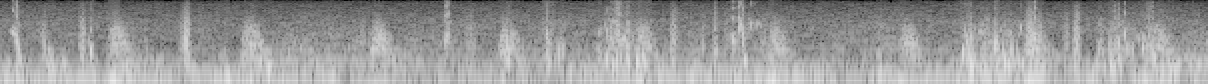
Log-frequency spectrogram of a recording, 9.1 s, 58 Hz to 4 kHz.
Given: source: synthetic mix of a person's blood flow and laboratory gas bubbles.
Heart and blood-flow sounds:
Doppler ultrasound of blood flow; subclavian vein
0.05-0.20 s: bubbles
0.65-0.73 s: bubbles
3.30-3.43 s: bubbles
3.76-3.85 s: bubbles
4.06-4.25 s: bubbles
4.46-4.89 s: bubbles
5.34-5.41 s: bubbles
5.46-5.72 s: bubbles
7.17-7.85 s: bubbles
8.21-8.75 s: bubbles
From the record:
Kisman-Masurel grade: 233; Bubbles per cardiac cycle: several, 3 to 8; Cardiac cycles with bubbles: 50 to 99%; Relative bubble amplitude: loud (0.450 to 0.775); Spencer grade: 3 (all of the cardiac periods contain showers or single bubble signals, but not dominating or overriding the cardiac motion signals); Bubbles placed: anywhere in the cardiac cycle

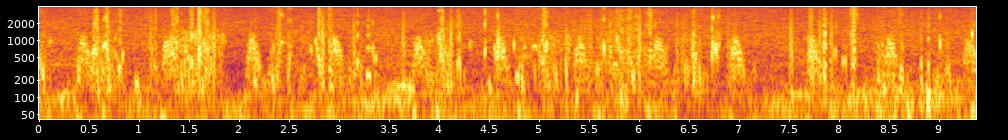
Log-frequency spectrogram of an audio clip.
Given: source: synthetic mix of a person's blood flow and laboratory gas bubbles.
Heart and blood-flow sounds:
Doppler ultrasound of blood flow; subclavian vein
0.00-0.15 s: bubbles
0.35-0.44 s: bubbles
0.49-0.88 s: bubbles
0.93-1.03 s: bubbles
1.08-1.20 s: bubbles
1.29-1.87 s: bubbles
2.11-2.21 s: bubbles
2.27-3.04 s: bubbles
3.08-3.41 s: bubbles
3.72-4.34 s: bubbles
4.42-5.33 s: bubbles
5.53-6.18 s: bubbles
6.25-6.29 s: bubbles
6.43-6.82 s: bubbles
6.88-7.12 s: bubbles
7.67-8.18 s: bubbles
8.35-8.67 s: bubbles
8.78-9.14 s: bubbles
9.30-9.38 s: bubbles
From the record:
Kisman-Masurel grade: 342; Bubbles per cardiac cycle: rolling drumbeat, 9 or more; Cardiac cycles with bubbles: 100%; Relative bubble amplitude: moderate (0.250 to 0.450); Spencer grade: 3 (all of the cardiac periods contain showers or single bubble signals, but not dominating or overriding the cardiac motion signals); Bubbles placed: anywhere in the cardiac cycle

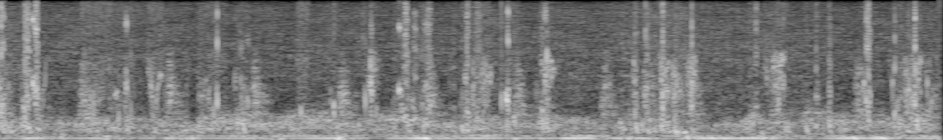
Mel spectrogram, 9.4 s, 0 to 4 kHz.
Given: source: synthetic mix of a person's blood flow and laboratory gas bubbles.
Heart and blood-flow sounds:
Doppler ultrasound of blood flow; subclavian vein
0.00-0.58 s: bubbles
0.85-1.69 s: bubbles
1.89-1.95 s: bubbles
2.02-2.33 s: bubbles
2.38-2.54 s: bubbles
3.01-3.13 s: bubbles
3.31-3.43 s: bubbles
3.66-3.85 s: bubbles
3.96-4.39 s: bubbles
4.53-4.97 s: bubbles
5.05-5.23 s: bubbles
5.38-5.63 s: bubbles
6.14-7.07 s: bubbles
7.50-7.63 s: bubbles
7.68-7.96 s: bubbles
8.07-8.24 s: bubbles
8.29-8.39 s: bubbles
8.66-8.80 s: bubbles
8.93-9.42 s: bubbles
From the record:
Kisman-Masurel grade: 342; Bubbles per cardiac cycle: rolling drumbeat, 9 or more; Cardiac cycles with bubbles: 100%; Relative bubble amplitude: moderate (0.250 to 0.450); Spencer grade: 3 (all of the cardiac periods contain showers or single bubble signals, but not dominating or overriding the cardiac motion signals); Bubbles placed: anywhere in the cardiac cycle

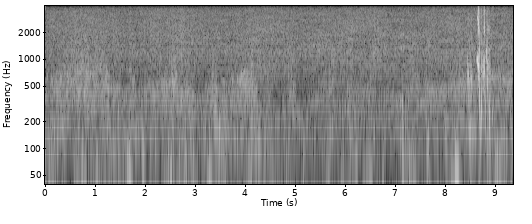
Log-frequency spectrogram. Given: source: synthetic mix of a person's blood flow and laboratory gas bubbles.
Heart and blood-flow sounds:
Doppler ultrasound of blood flow; subclavian vein
8.42-8.97 s: bubbles
From the record:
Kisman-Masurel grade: 212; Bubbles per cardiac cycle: several, 3 to 8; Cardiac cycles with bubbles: 1 to 10%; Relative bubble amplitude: moderate (0.250 to 0.450); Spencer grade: 1 (occasional bubble signal discernible with the cardiac motion signal, with majority of cardiac periods free of bubbles); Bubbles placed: anywhere in the cardiac cycle

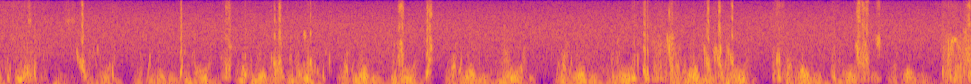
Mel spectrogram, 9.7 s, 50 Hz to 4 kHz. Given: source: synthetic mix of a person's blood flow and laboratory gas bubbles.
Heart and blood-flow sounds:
Doppler ultrasound of blood flow; precordium
0.00-0.51 s: bubbles
0.63-1.05 s: bubbles
1.09-1.18 s: bubbles
1.78-1.87 s: bubbles
2.20-2.34 s: bubbles
2.42-2.51 s: bubbles
2.69-2.87 s: bubbles
2.95-3.32 s: bubbles
3.97-4.08 s: bubbles
4.25-4.34 s: bubbles
6.29-6.81 s: bubbles
7.01-7.38 s: bubbles
7.72-7.85 s: bubbles
8.29-8.40 s: bubbles
8.54-8.83 s: bubbles
9.41-9.72 s: bubbles
From the record:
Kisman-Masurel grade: 233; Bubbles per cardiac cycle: several, 3 to 8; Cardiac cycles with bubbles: 50 to 99%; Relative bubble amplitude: loud (0.450 to 0.775); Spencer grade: 3 (all of the cardiac periods contain showers or single bubble signals, but not dominating or overriding the cardiac motion signals); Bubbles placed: only in the low amplitude regions of the cardiac cycle

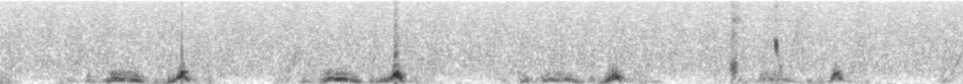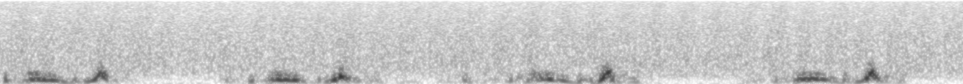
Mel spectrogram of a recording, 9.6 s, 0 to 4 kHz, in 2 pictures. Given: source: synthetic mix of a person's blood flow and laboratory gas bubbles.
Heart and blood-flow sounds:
Doppler ultrasound of blood flow; precordium
3.65-3.71 s: bubbles
3.84-3.92 s: bubbles
From the record:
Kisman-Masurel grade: 123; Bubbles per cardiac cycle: 1 to 2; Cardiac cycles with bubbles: 10 to 50%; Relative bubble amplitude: loud (0.450 to 0.775); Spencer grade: 2 (many but less than half of the cardiac periods contain bubble signals, singularly or in groups); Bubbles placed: only in the low amplitude regions of the cardiac cycle

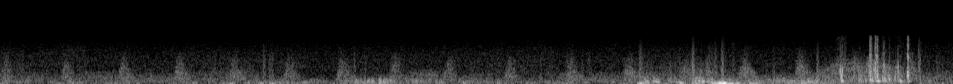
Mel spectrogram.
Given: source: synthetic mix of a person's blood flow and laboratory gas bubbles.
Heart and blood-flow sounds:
Doppler ultrasound of blood flow; subclavian vein
8.37-8.46 s: bubbles
8.55-9.13 s: bubbles
From the record:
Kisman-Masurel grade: 212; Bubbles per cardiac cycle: several, 3 to 8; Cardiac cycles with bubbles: 1 to 10%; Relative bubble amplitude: moderate (0.250 to 0.450); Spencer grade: 1 (occasional bubble signal discernible with the cardiac motion signal, with majority of cardiac periods free of bubbles); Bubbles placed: anywhere in the cardiac cycle

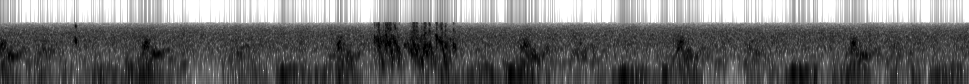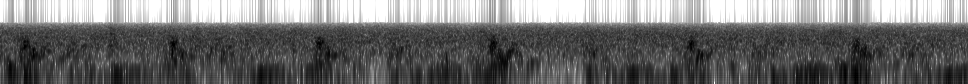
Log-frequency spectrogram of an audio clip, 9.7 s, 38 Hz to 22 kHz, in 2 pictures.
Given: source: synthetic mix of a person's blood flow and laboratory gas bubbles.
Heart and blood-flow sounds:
Doppler ultrasound of blood flow; precordium
0.34-0.42 s: bubbles
1.83-2.31 s: bubbles
7.05-7.10 s: bubbles
From the record:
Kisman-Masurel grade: 123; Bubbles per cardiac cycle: 1 to 2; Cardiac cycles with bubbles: 10 to 50%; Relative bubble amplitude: loud (0.450 to 0.775); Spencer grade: 2 (many but less than half of the cardiac periods contain bubble signals, singularly or in groups); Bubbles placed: anywhere in the cardiac cycle

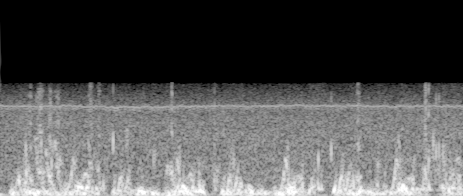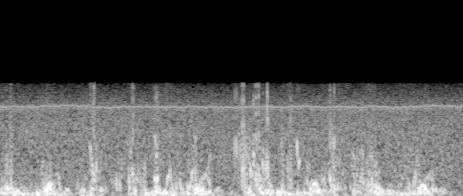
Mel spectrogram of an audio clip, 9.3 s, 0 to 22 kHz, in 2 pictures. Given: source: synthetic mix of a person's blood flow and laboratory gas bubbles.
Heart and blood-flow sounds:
Doppler ultrasound of blood flow; precordium
0.17-0.69 s: bubbles
0.87-1.17 s: bubbles
1.25-1.30 s: bubbles
1.52-1.57 s: bubbles
1.64-2.28 s: bubbles
2.31-2.46 s: bubbles
3.07-3.35 s: bubbles
3.47-3.63 s: bubbles
3.75-3.82 s: bubbles
4.15-4.81 s: bubbles
5.50-6.02 s: bubbles
6.14-6.54 s: bubbles
6.94-7.38 s: bubbles
7.42-7.67 s: bubbles
7.84-8.47 s: bubbles
8.56-8.79 s: bubbles
From the record:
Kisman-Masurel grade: 332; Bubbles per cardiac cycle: rolling drumbeat, 9 or more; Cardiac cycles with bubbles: 50 to 99%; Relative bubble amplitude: moderate (0.250 to 0.450); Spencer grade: 3 (all of the cardiac periods contain showers or single bubble signals, but not dominating or overriding the cardiac motion signals); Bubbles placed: only in the low amplitude regions of the cardiac cycle

